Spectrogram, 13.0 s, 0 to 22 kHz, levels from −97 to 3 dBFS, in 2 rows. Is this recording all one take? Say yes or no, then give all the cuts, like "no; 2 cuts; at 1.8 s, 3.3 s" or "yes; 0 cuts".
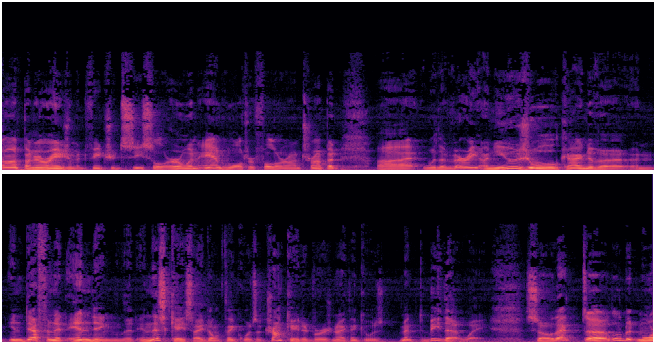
no; 1 cut; at 6.3 s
